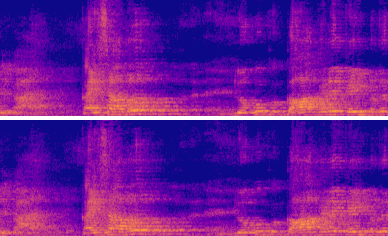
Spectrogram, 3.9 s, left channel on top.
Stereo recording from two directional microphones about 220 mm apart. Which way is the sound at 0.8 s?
Centre (ahead or behind).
